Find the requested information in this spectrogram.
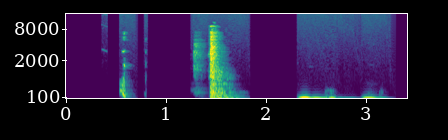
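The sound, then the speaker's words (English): A door being closed in a home: a sharp knock-like bang, followed by a few low, muffled thuds and bumps. “Do you mind if I close my door?”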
